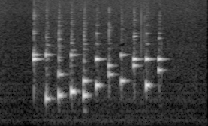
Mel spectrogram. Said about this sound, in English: click the small megaphone-shaped button that will now be on your Chrome toolbar, and your computer will play a series of beeps like mine did.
